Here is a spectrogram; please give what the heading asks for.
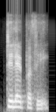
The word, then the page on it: telepathy: Indian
